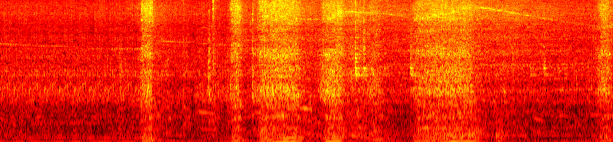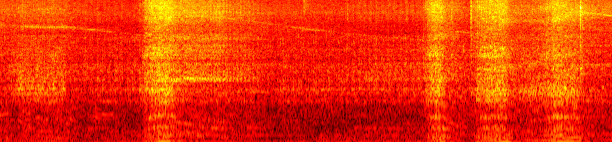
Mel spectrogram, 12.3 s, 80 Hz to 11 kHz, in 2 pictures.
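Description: Off-road 4x4's engine idling and revving hard in repeated surges, about five times, as it crawls up a steep rocky gully.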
